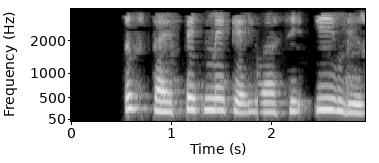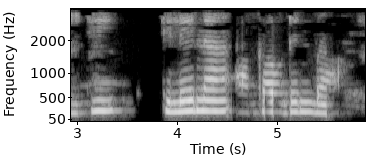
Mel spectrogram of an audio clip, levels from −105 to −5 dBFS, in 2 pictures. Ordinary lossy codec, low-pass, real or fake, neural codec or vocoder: MP3, 24 kbps; 3.6 kHz; real; none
